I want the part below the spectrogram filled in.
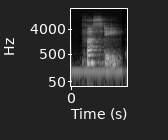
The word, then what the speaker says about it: fusty: So I'm going to play it real quick so everybody can hear how it's pronounced because footsie? Footsie. Fusty. Oh, fusty. Sorry.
